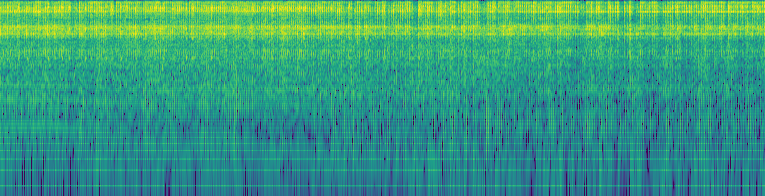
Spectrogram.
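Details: Handheld two-stroke blower started on choke after priming with the purge bulb: a raspy buzz holds one flat pitch and won't throttle up. Sea Foam added to the fuel; it later revved better, but the owner suspects the carburetor.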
